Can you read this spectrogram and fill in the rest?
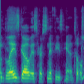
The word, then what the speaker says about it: Glasgow: I'm from Glasgow, not Glasgow. All you Americans, you foreign people to me, Lady Gaga came to Glasgow and she said, Glasgow. You all need to pronounce it better. Spell it like this, okay? In your head. G-L-A-Z. G-O. Glasgow. Glasgow. Say it like that.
